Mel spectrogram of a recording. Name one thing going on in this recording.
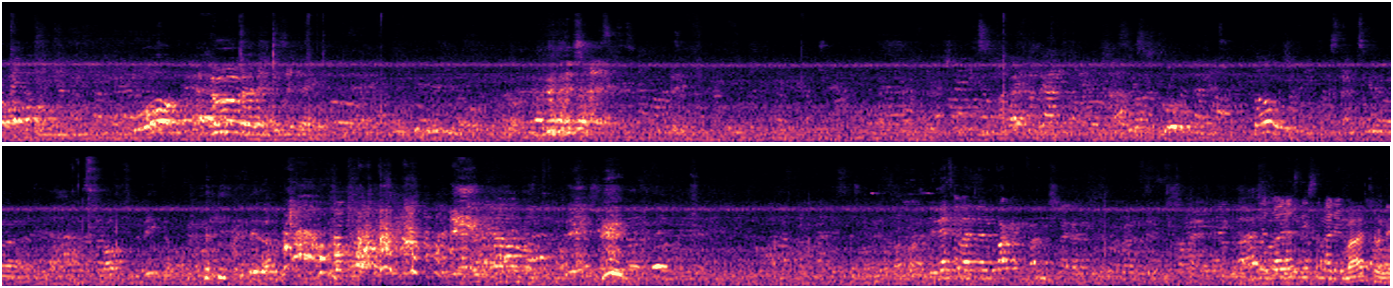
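Air roars steadily from a powerful fan.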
